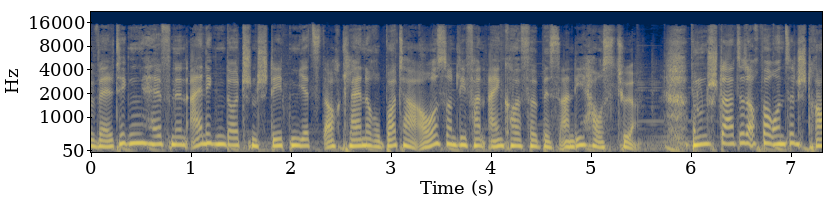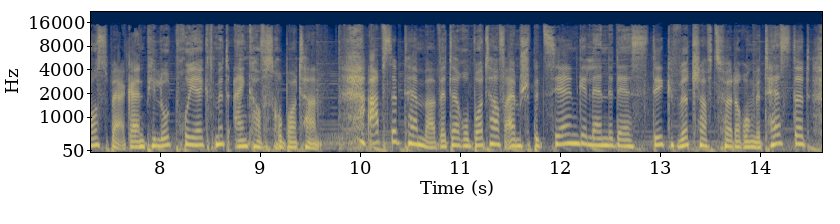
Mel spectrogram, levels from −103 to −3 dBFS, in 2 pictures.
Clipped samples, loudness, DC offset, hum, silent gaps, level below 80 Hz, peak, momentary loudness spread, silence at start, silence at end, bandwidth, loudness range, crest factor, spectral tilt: under 0.1%; -23 LUFS; under 0.1%; none; none; -42 dBFS; -10 dBFS; 3 LU; 0 s; 0 s; 15.5 kHz; 1 LU; 12 dB; -5 dB/octave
